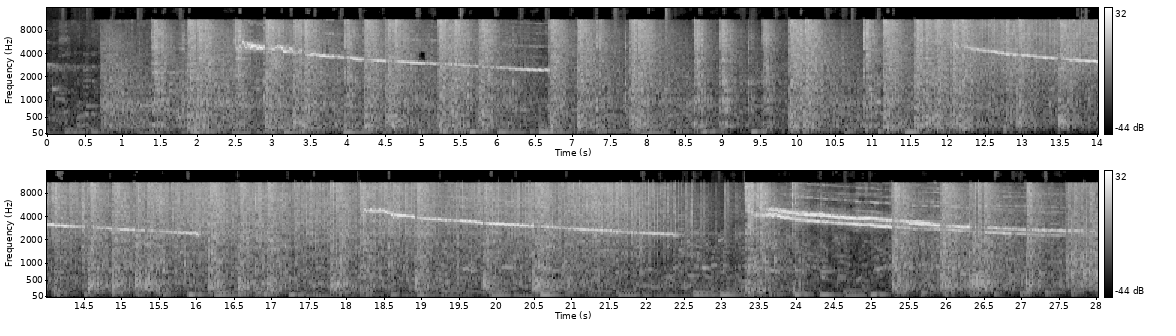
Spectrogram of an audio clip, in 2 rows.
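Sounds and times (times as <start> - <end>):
fireworks bangs and crackles: 0.0 - 28.0
descending firework whistle: 2.5 - 6.9, 12.0 - 16.5, 18.1 - 22.7, 23.3 - 28.0.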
